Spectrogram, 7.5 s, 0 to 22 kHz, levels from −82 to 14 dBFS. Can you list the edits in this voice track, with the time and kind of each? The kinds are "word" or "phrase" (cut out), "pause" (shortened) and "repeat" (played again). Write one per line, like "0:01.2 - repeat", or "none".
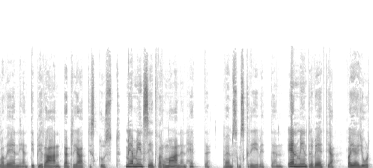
0:01.3 - word
0:01.9 - word
0:02.5 - pause
0:04.5 - word
0:05.7 - pause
